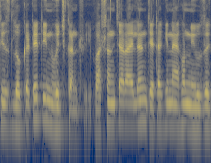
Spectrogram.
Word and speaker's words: ভাসানচর: ভাসানচার island যেটা কিনা এখন নিউজে চলছে, সেটা কোন দেশে অবস্থিত? প্রথমেই বলে রাখি, এই যে ভাসানচার কথাটা বলেছি, বেসিক্যালি এর প্রোনাউন্সিয়েশনটা এরকম নয়। এটা ভাসানচার নয়, এটা ভাসানচর। এটা হচ্ছে ভাসানচর শুনেই বুঝতে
